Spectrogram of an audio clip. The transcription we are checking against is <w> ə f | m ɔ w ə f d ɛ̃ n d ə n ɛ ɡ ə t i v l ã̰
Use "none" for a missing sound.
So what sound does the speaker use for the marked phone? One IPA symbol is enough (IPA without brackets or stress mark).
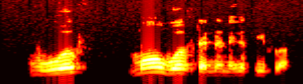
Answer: w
